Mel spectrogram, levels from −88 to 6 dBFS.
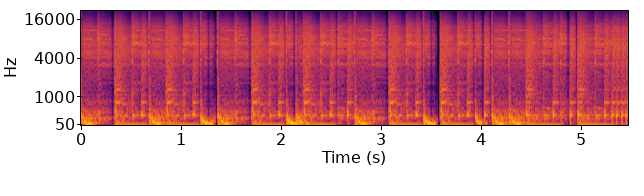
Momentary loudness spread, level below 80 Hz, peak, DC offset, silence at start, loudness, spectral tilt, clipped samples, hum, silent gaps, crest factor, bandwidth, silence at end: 1 LU; -22 dBFS; 0 dBFS; under 0.1%; 0 s; -13 LUFS; -3 dB/octave; under 0.1%; none; none; 14 dB; over 20 kHz; 0 s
